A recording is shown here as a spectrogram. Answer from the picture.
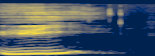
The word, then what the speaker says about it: vi: Ça s'écrit vi ou ui. Et ici, dans le Kreis Breizh, on prononce u.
